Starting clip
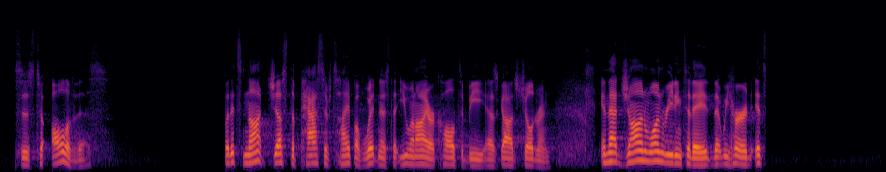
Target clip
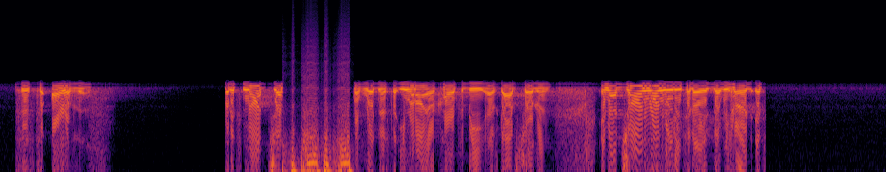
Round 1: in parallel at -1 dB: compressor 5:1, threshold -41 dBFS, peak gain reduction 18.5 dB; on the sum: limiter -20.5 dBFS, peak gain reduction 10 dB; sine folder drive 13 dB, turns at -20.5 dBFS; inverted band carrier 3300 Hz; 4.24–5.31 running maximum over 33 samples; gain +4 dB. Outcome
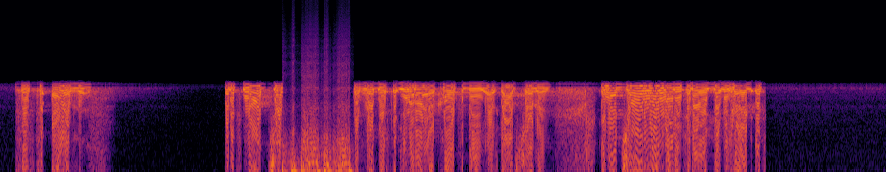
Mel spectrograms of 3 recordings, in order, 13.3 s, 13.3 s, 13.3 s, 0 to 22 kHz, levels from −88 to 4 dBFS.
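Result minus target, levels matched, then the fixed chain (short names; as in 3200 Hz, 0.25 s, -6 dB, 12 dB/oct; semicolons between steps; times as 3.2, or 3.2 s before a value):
sine folder: distortion +14 dB
in parallel at -1 dB: compressor 5:1, threshold -41 dBFS, peak gain reduction 18.5 dB; on the sum: limiter -20.5 dBFS, peak gain reduction 10 dB; sine folder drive 7 dB, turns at -20.5 dBFS; inverted band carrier 3300 Hz; 4.24–5.31 running maximum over 33 samples; gain +4 dB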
